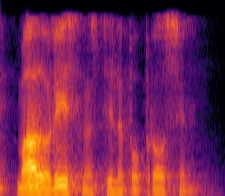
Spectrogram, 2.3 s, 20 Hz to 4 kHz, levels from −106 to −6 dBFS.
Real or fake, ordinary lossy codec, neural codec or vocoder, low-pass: fake; AAC, 16 kbps; codec, 16 kHz, about 1 kbps, DyCAST, with the encoder's durations; 3.6 kHz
